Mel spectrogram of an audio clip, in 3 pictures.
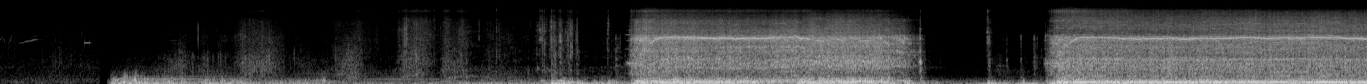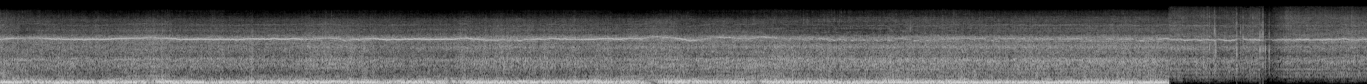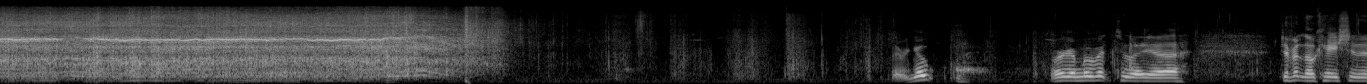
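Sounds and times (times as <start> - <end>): deep low rumble: 1.1 - 7.1
electric chainsaw cutting branch: 1.8 - 9.4, 10.3 - 32.6.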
